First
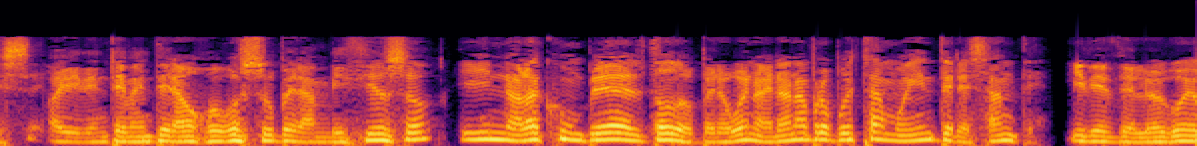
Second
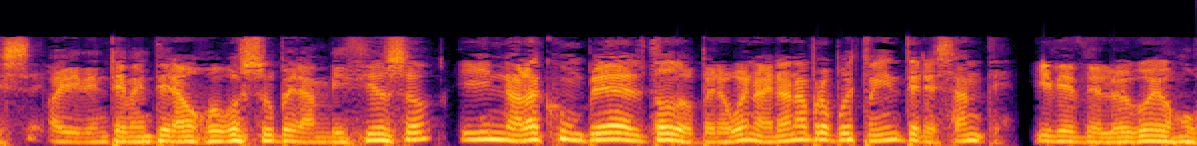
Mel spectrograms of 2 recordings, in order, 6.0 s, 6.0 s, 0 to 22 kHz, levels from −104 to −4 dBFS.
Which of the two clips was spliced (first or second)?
second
